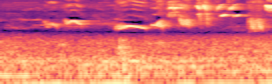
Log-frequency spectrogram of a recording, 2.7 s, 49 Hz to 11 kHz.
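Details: A male blackbird in a garden in Norden, East Frisia, northwest Germany, in June 2023, gives a brief phrase: mellow fluted notes, then a thin, high twittering flourish, over faint background hiss.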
